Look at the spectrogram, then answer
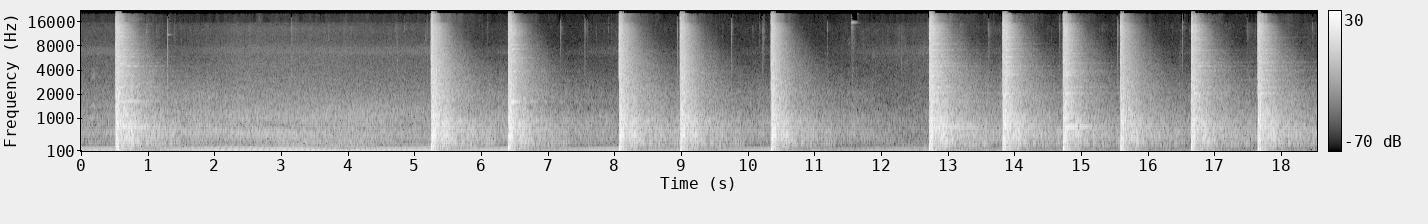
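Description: Glock 19 Gen 4 pistol firing alternating brass-cased and aluminum-cased rounds, eleven sharp, loud reports with ringing decays, spaced about a second apart in two bursts, over a low background rumble.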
